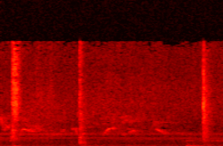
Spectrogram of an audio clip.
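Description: Near silence with faint bird chirps: a few short calls in the first second and a half, and a couple of faint clicks.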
